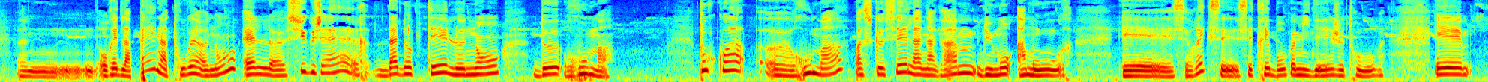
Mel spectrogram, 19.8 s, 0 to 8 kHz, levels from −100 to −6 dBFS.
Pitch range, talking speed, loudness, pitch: 165-220 Hz, 115 wpm, -16 LUFS, 185 Hz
